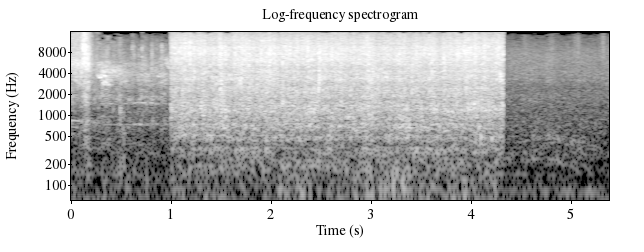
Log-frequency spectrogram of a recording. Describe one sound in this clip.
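A fountain jet splashes steadily into water.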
